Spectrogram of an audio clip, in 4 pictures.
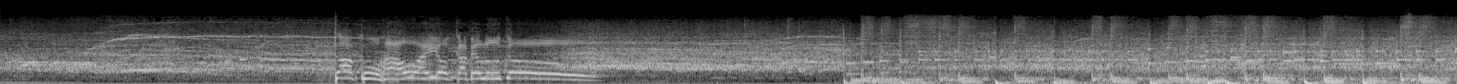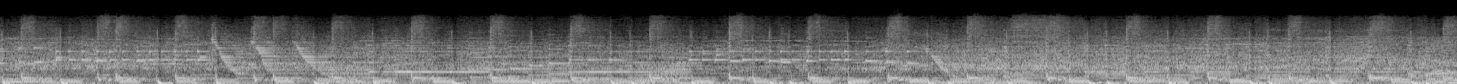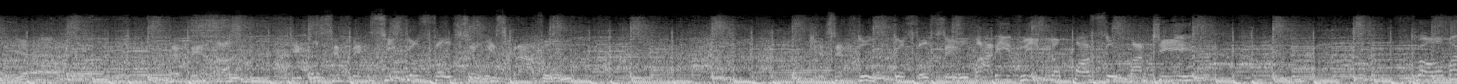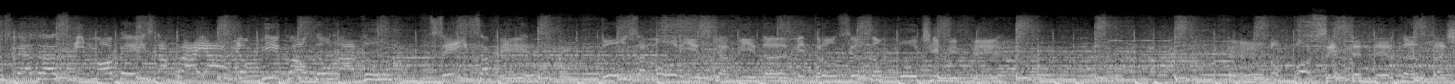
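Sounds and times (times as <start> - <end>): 
crowd noise: 0.0 - 58.2
speech: 3.4 - 6.2, 32.9 - 35.9, 37.5 - 42.0, 43.3 - 54.2, 56.2 - 58.2
full band playing: 8.4 - 58.2
man singing live: 28.8 - 34.9, 37.2 - 41.3, 43.1 - 54.1, 55.8 - 58.2.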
